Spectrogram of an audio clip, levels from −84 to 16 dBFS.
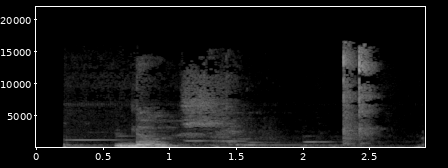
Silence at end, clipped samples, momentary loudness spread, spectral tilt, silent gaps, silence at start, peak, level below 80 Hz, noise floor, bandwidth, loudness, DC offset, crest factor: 0 s; under 0.1%; 23 LU; -4.5 dB/octave; none; 0.2 s; -4 dBFS; -72 dBFS; -51 dBFS; 16.5 kHz; -30 LUFS; under 0.1%; 30 dB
